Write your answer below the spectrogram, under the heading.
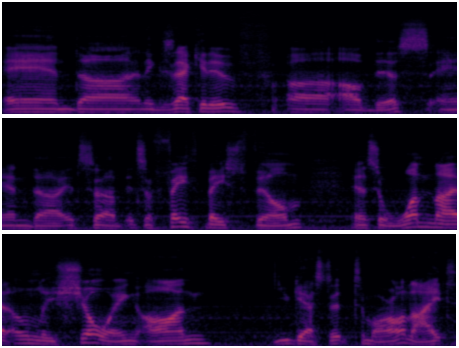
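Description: In a normal speaking voice, a man with a fairly low pitch talks at a fairly slow pace, with ordinary pitch variation and light background noise. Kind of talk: casual vlog chat. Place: workshop.

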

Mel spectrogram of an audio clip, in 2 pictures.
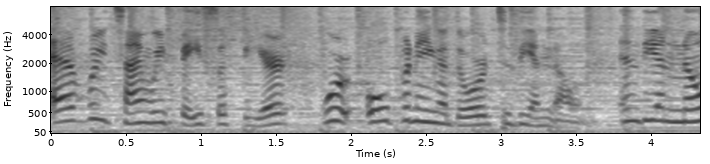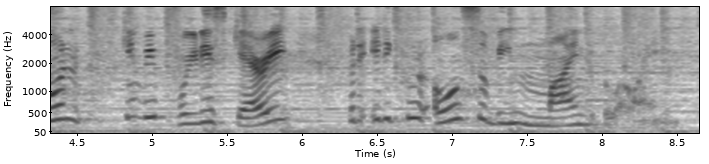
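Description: Over clear background music, a woman speaks at a moderate pace in a high pitch, her voice swinging very widely up and down. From Venezuela. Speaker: motivational speaker. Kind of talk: motivational keynote speech. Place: stage. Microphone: lapel.

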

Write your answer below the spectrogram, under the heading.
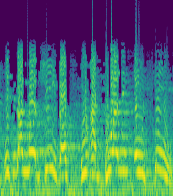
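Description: With clear background noise behind him, a man speaks at a moderate pace in an extremely high pitch with ordinary pitch variation.

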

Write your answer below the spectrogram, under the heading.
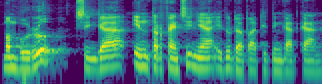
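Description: A man talks fairly quickly, and the background is quiet. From Indonesia. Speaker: law lecturer and author; law lecturer. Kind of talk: academic presentation. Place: hall. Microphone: podium.

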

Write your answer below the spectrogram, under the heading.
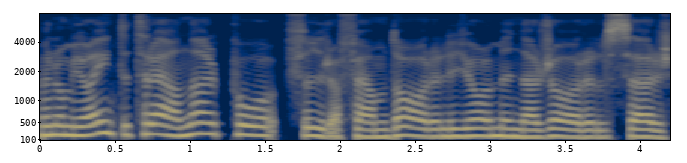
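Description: In a very clean recording with a silent background and a dry, close sound with no echo, a woman of medium pitch speaks at a fairly slow pace in a dark, mellow tone with fairly even intonation. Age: 60s. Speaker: massage therapist and movement instructor. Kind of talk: interview. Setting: studio.

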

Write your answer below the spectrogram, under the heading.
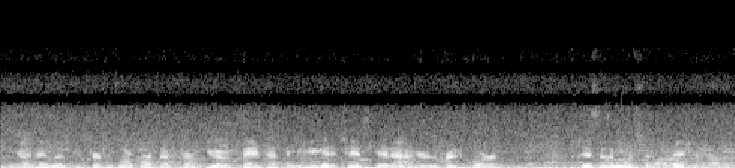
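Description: Very fast speech over clear background music. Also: man, ordinary pitch variation. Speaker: travel vlogger. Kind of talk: casual vlog chat. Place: bar. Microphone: phone near.

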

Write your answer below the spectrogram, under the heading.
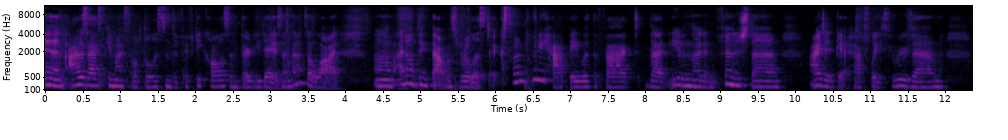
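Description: Faint noise sits behind a woman's voice, and the room's echo can be heard. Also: ordinary pitch variation, moderate pace. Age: 40s. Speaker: YouTuber, homeschool mom; vlogger. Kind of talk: vlog monologue. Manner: casual, hesitant with fillers. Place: home room. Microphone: phone near.

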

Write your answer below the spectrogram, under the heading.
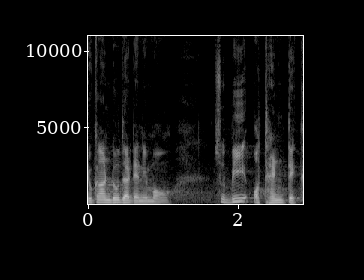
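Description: A man talks with an Indian accent. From India, Haryana. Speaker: company CEO; guest. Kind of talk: on-stage interview. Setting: stage with audience. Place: stage. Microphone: handheld.

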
